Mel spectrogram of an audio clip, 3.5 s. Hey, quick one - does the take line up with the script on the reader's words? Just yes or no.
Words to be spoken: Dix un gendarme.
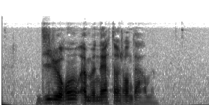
no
